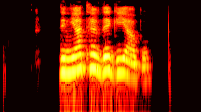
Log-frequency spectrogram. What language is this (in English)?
Kurdish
